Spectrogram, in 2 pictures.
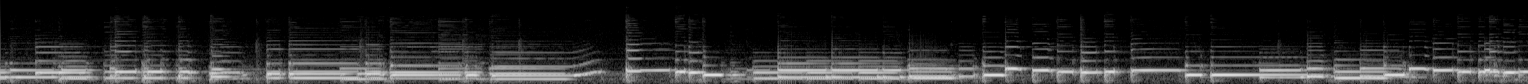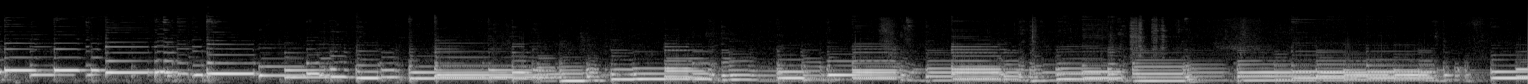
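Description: Instrumental band music: a steel guitar plays a melody with sliding notes, backed by electric guitar, bass guitar and drums.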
